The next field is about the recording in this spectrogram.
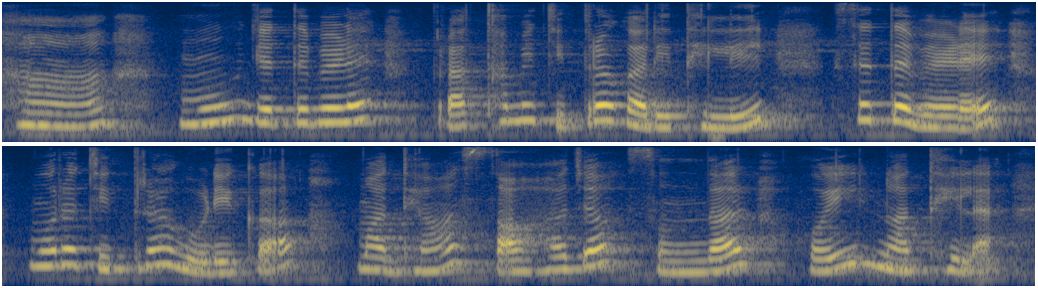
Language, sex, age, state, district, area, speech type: Odia, female, 30-45, Odisha, Jajpur, rural, spontaneous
